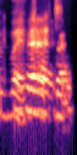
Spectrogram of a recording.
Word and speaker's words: vet: It's like well, wow. But this is like vet.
